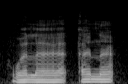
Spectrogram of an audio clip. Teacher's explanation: cara bacanya dipanjangkan empat harakat atau lima harkat ya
